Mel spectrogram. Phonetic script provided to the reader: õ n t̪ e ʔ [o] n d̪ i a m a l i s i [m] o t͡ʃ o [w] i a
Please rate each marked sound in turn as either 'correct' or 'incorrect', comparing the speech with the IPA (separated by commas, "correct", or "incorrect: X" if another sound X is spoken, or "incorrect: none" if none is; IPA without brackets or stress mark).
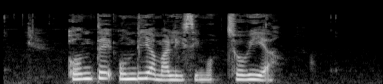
incorrect: u, correct, incorrect: β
